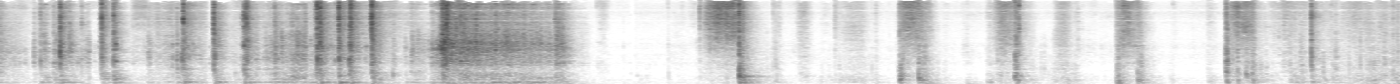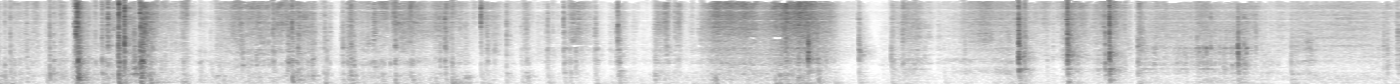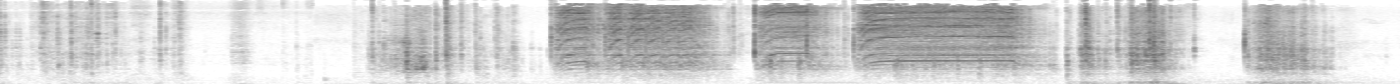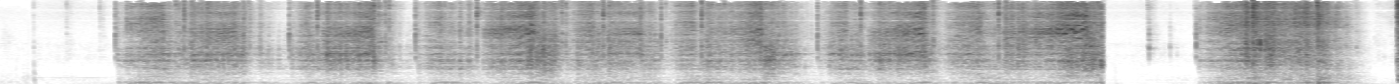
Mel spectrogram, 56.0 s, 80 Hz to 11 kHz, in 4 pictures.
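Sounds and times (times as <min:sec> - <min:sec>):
toy car electric motor whirring: 0:33.5 - 0:39.9, 0:40.5 - 0:41.4, 0:43.2 - 0:53.1, 0:54.0 - 0:55.4.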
